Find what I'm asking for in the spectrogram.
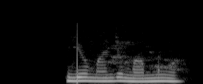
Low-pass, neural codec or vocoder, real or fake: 7.2 kHz; none; real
